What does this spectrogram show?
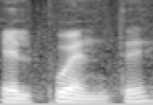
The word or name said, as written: bridge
